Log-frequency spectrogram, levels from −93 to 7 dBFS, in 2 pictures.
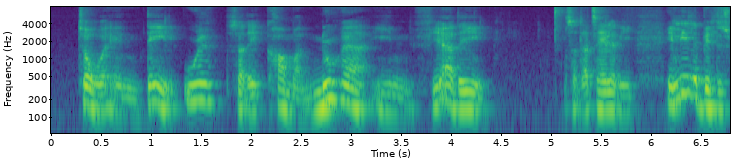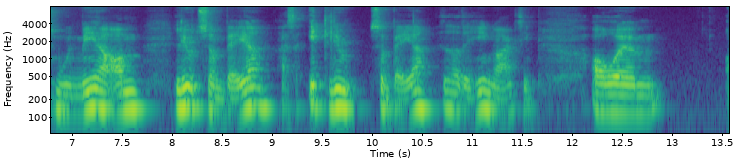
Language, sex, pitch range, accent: Danish, male, 115-145 Hz, native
